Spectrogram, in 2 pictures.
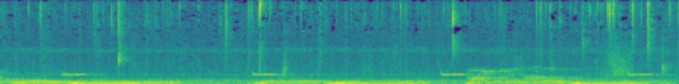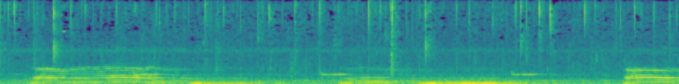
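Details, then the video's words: Cats in heat give a series of arching, harmonic howls. Each rises and then falls away, coming roughly every two to three seconds, and some calls climb higher and strain. A brief high tone recurs, with a light patter like rain behind. "Cats in Heat"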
